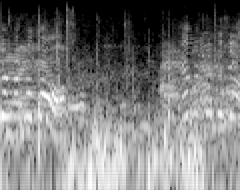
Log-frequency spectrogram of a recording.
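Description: A group of children and adults shouting and calling out in high, excited voices, with running footsteps slapping on the asphalt as they take turns leaping over a bonfire.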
